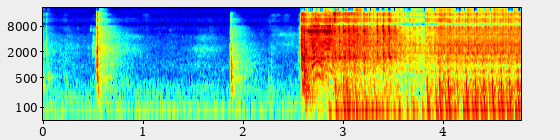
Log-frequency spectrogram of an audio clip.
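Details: Kohler Command 20 hp on a Craftsman GT mower, after reassembly following runaway wide-open engine speed (plastic governor suspected, nothing found): couple of pulls, catches and settles into steady even idle with no misses or surging; throttle and idle control work normally.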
